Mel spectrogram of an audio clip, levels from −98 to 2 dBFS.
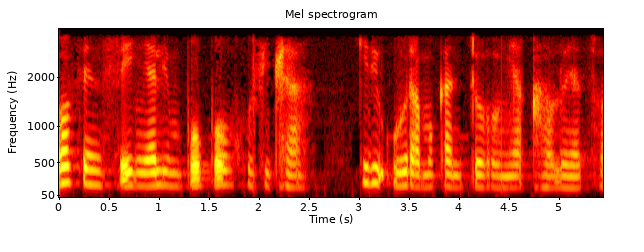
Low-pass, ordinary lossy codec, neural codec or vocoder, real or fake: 3.6 kHz; AAC, 24 kbps; none; real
